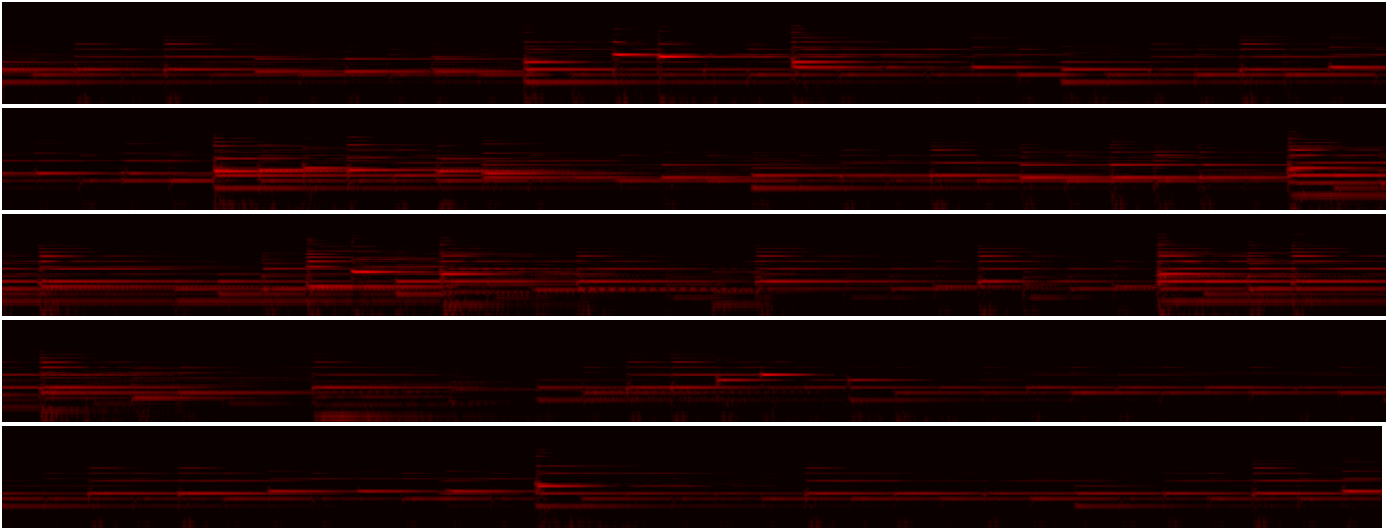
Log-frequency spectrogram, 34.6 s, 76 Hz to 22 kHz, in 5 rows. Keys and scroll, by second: 9.4 Tab, 11.4 Tab, 25.3 Tab.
